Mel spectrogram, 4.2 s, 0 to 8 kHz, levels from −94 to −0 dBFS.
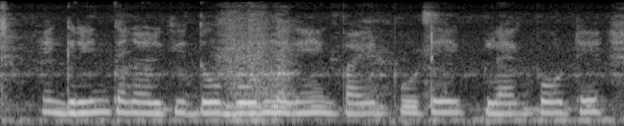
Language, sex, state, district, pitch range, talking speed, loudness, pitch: Hindi, female, Bihar, Sitamarhi, 210-220 Hz, 230 wpm, -28 LUFS, 215 Hz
